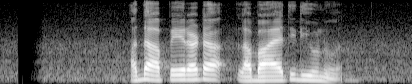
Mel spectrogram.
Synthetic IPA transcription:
ad̪əapeːɾaʈalabaːjat̪id̪iunuʋə̰

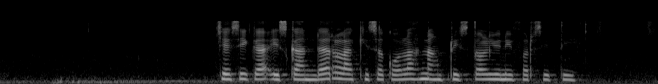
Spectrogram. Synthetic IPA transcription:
d͡ʒ̥esikaʔiskanɖarlaɡ̥i̤səkolahnaŋpɾist̪ɔljunifərsit̪i

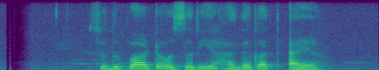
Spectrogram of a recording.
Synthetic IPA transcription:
sud̪upaːʈəosəɾijəɦænd̪əɡat̪æjə

